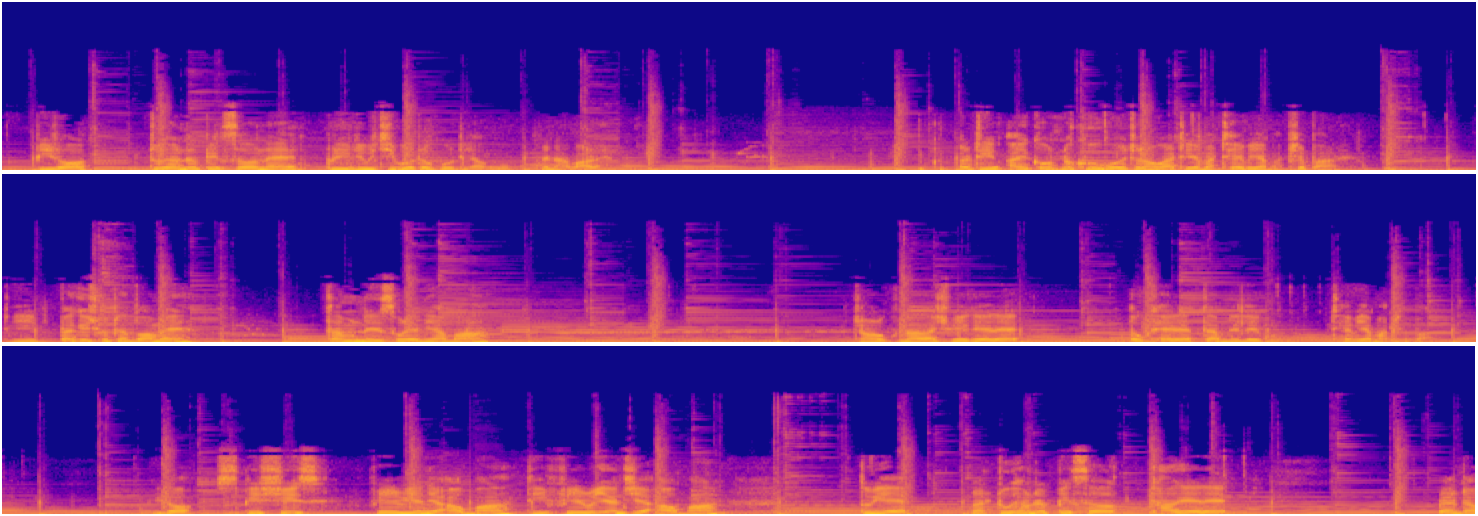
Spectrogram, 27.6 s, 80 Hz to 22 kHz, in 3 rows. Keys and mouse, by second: 0.0 click, 0.5-5.7 drag, 8.9 middle drag, 9.1-13.5 right drag, 13.5-24.8 middle drag.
